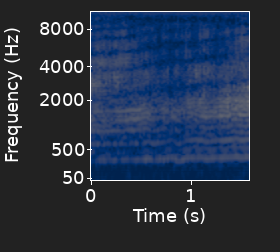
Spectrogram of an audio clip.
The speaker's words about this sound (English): Also out on the track, the other engine you can hear at the moment is the 85. That's the Pedersen car.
